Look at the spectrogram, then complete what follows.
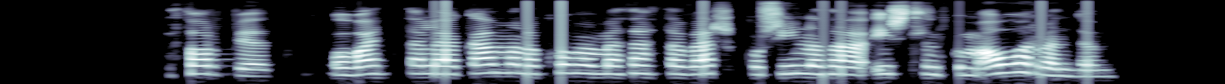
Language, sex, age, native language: Icelandic, female, 30-39, Icelandic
